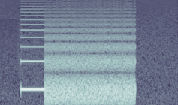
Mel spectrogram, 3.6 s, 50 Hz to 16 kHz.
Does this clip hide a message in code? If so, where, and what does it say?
Yes: POCSAG pager data (1200 baud) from 0.4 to 2.7 s, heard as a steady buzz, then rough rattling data.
